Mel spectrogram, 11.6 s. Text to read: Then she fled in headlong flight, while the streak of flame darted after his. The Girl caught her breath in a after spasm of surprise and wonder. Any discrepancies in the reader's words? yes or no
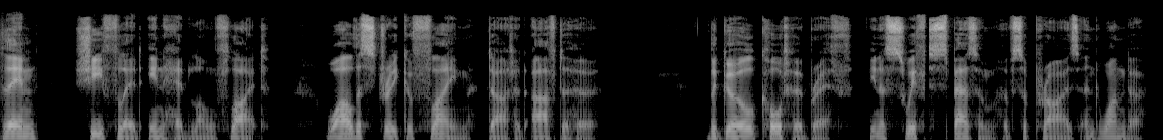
yes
